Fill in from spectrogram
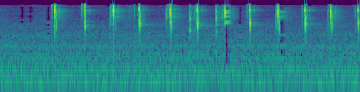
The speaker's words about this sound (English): And then finally, there's the Kale Box Whites, and these are actually clicky. So if you want loud clicky buttons, these are the clickiest by far. Maybe I'll even take one out and I'll demonstrate the clickiness.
